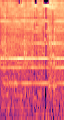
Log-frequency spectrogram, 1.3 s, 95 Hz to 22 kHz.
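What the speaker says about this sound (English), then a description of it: "You can sort of see here the printer as it's working." A 3D printer works with filament, its motors giving a steady whirring and high whine with shifting tones as the axes move back and forth, heard close and alone.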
